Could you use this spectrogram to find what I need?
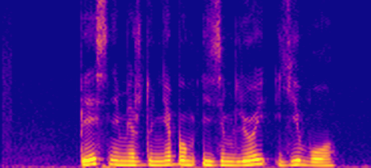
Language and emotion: Russian, neutral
